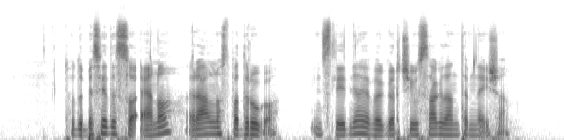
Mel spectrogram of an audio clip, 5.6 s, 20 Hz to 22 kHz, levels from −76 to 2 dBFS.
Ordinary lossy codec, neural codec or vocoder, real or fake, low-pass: none; none; real; 19.8 kHz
